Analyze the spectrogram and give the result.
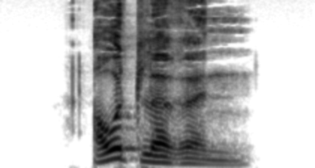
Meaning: driver (female)
- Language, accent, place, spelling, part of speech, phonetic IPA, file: German, Germany, Berlin, Autlerin, noun, [ˈaʊ̯tləʁɪn], De-Autlerin.ogg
